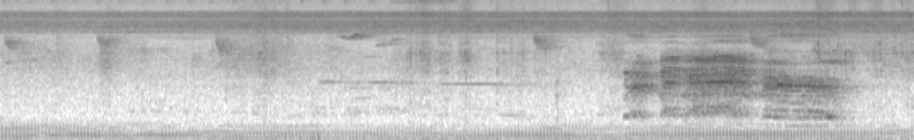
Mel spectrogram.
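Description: A rooster crows once, loudly, about five seconds in, the call lasting under two seconds over a low steady background.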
